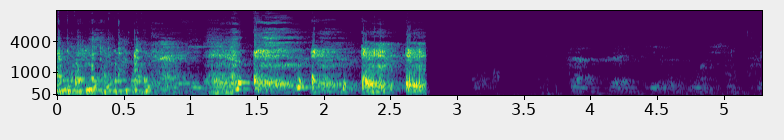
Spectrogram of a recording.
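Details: A woman with a very dry, unproductive cough gives about four harsh, forceful coughs over noisy, bubbling breath sounds, while trying a breathing-tube airway-clearance exercise from hospital instructions, then quiet.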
